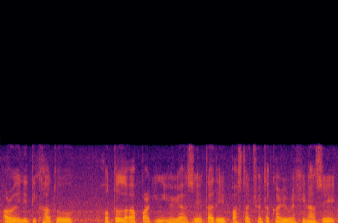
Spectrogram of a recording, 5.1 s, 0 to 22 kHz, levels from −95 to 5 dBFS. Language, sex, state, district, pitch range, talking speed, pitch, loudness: Nagamese, male, Nagaland, Dimapur, 100-105 Hz, 175 wpm, 100 Hz, -19 LUFS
